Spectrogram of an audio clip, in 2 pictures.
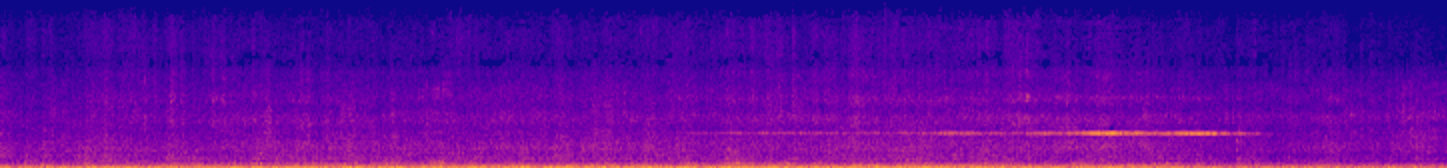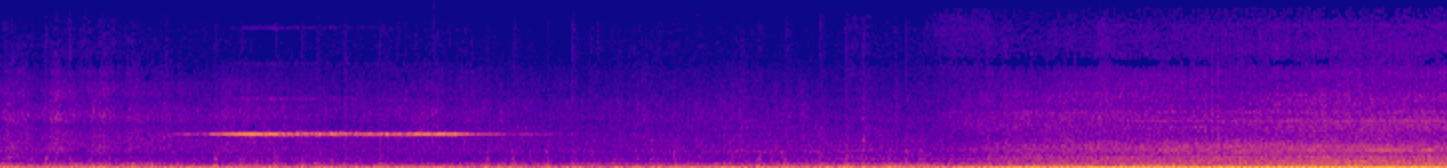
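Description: Train cars rolling past with a steady rumble of wheels on the rails and two long, high-pitched wheel squeals. Near the end a low diesel locomotive engine drone comes in and grows louder.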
